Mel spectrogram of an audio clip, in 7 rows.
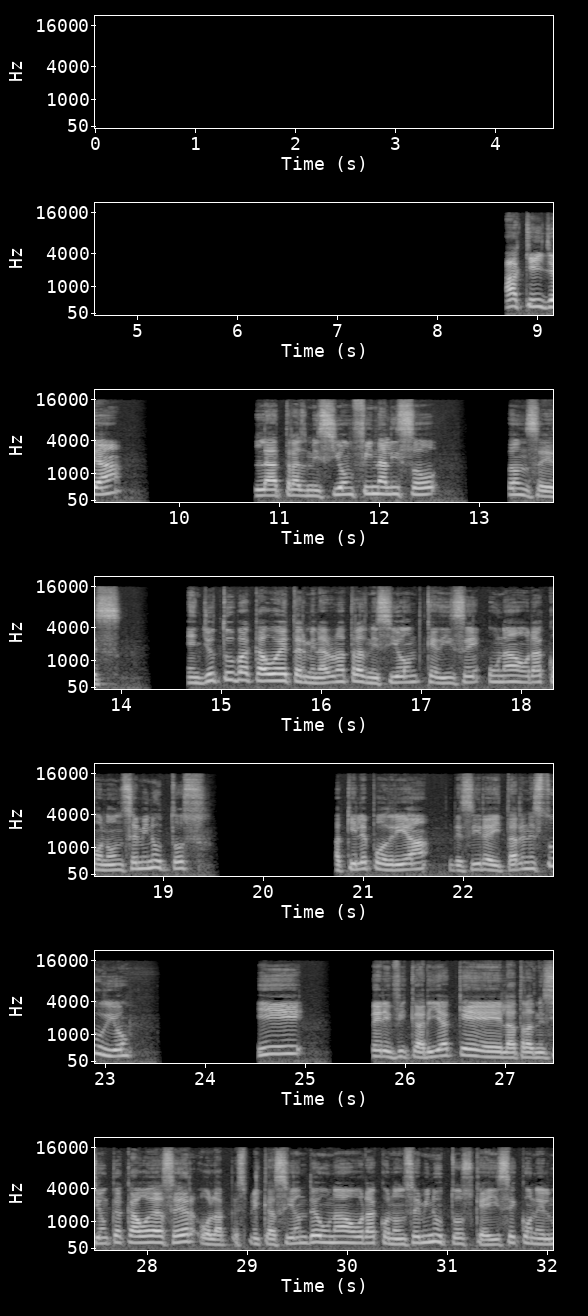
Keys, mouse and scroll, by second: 19.7 click, 27.1 click, 27.6 click.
